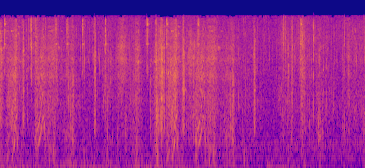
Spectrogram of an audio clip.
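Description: Footsteps shuffle through grass and leaves.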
